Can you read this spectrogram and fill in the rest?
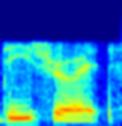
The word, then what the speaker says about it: Detroit: They came from Arkansas, and the way they pronounce it was Detroit.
